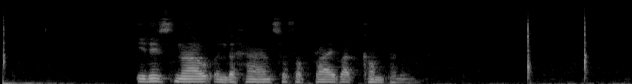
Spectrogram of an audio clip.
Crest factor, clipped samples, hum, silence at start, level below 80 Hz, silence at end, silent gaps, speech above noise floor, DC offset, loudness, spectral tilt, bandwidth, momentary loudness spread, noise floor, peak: 24 dB; under 0.1%; none; 0.05 s; -54 dBFS; 0 s; none; 35 dB; under 0.1%; -33 LUFS; -6 dB/octave; 14.5 kHz; 15 LU; -67 dBFS; -10 dBFS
